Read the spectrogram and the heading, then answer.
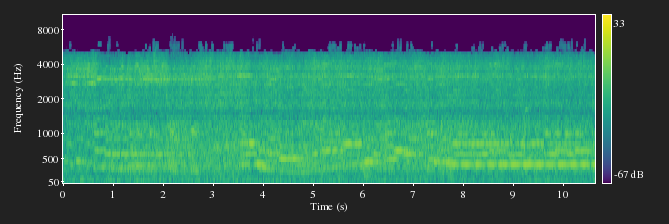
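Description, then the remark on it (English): A dense, steady wash of electronic noise from slot machines in a slot machine emporium on the Ginza in Japan on a windy night, layered chimes and tonal beeps sustaining over a constant mechanical din, with no speech. “Those are slot machines you're hearing.”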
